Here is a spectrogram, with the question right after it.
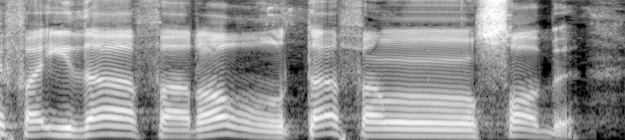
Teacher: با میں کلکلہ ہوگا، غین میں کلکلہ نہیں ہوگا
